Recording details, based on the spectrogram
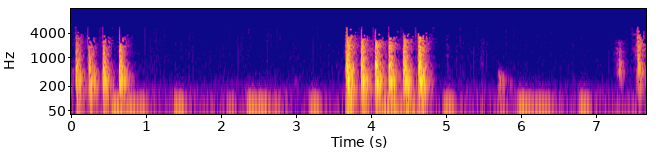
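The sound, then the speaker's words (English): Loud, sharp knocking on a door: a quick burst of four or five raps, a pause, then a longer, harder run of about six, with another knock starting at the very end. “What the dickens are you trying to break the door down?”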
